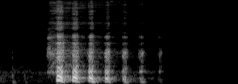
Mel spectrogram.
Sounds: Laughter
